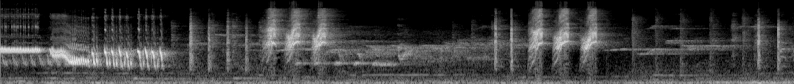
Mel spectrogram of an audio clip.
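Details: Singing white-rumped shama, much sought by songbird fans: a harsh buzzy trill at the start, then bursts of loud scratchy chattering notes in groups of three or four, with faint whistles behind.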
